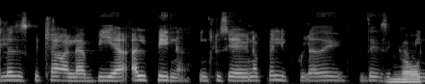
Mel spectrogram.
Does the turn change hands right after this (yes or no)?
yes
